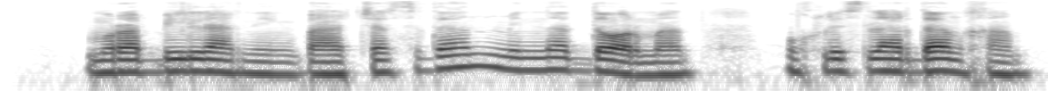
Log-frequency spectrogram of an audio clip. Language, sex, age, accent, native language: Uzbek, male, 18-24, Samarqand, Uzbek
